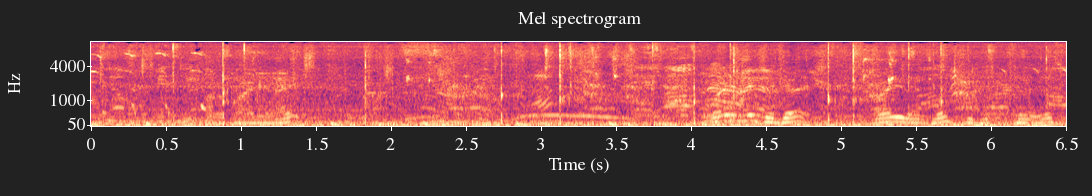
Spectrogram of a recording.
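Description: Pickleball paddles striking the plastic ball, sharp pops at irregular intervals from the games across the courts. Players' voices call out among them over a heavy low rumble of wind on the microphone.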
